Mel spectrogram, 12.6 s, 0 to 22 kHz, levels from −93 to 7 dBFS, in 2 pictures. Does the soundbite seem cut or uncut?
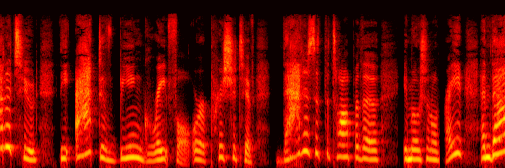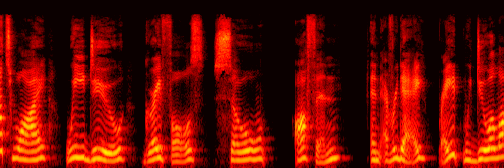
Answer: cut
